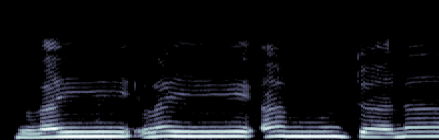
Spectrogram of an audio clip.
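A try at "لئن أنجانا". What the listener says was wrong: Lain. lain. Anja iya, lain ada innya. Lain anjana min. Ja-nya panjang, nanya panjang.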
